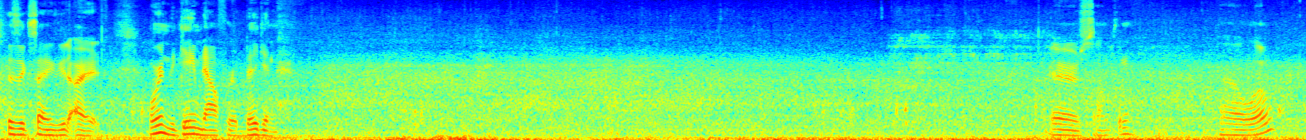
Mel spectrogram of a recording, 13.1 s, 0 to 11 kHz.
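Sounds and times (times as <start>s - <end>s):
low rumbling outdoor noise: 0.0s - 13.0s.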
